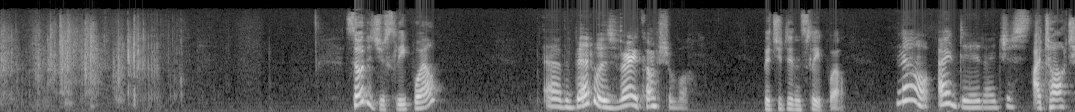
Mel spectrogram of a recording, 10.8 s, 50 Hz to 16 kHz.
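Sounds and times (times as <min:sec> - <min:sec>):
newspaper pages rustling as handed over at breakfast: 0:00.0 - 0:02.0
speech: 0:03.5 - 0:04.5, 0:05.4 - 0:07.0, 0:07.6 - 0:10.7.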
